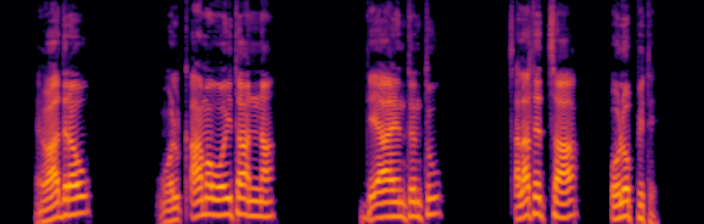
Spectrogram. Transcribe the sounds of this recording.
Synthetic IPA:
hɛ̰waːd̪ɪɾɐw | wɔlkʼːaːmɐwɔjt̪aːnːɐ | d̪ɛʔjaːhɪnt̪ːɛnt̪ːʊ | t͡sʼɐlɐt̪ɛt͡sːaː | ɔlɔpːɪt̪ɛ

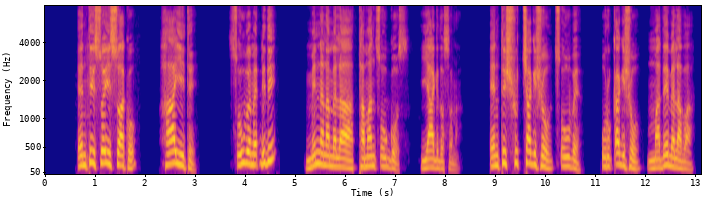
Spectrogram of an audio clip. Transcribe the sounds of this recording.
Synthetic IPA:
ʔɛnt̪ːɪːsːɔjɪsːʊwaːkːɔ | haːjiːt̪ɛ̰ | t͡sʼuːbɛmɛɗːɪd̪ɪ | mɪnːɐnɐmɛlaːt̪ɐmɐnt͡sʼuːɡːo̞̰ːs | jaːɡɪd̪ɔsɔnɐ̰ | ʔɛnt̪ːɪʃʊt͡ʃːɐɡɪʃɔt͡sʼuːbɛ | ʊɾkʼːɐɡɪʃɔmɐd̪ɛmɛlɐba̰ː

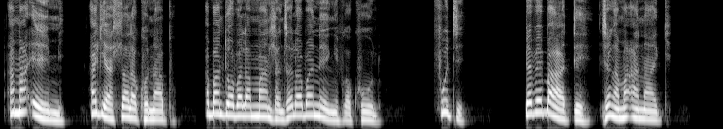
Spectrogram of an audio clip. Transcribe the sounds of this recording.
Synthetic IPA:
amaʔemi | aɣijaɬalakʰɔnapʰɔ̥ | aβantʼuaβalamand͡ɮʱand͡ʒʱalɔaβaneŋiɣakʰuːlu | futʰi | βɛβɛβad̥ʱɛnd͡ʒʱɛŋamaːnaːkʼi̥

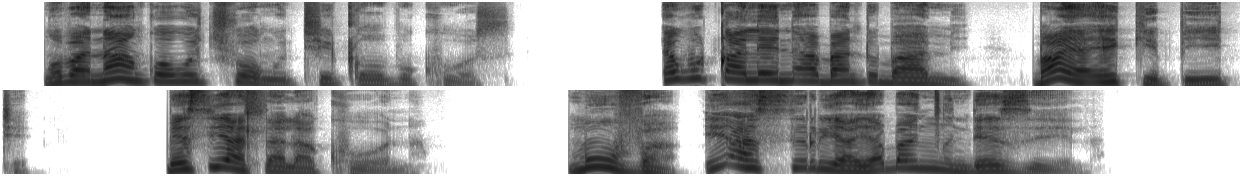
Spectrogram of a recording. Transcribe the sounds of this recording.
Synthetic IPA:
ŋɔβanaŋkʼoɣut͡ʃʰʼwɔŋutʰiǁɔoβukʰoːsi̥ | eɣuǃaleniaβantʼuβami | βajaeɡ̥ʱib̥ʱiːtʰɛ | βesijaɬalakʰɔ̰ːna | muvaiasiriajaβaŋ͡ǀindʱɛzɛ̰ːla

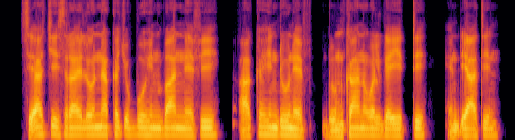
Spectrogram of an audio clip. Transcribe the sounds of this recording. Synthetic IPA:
sɪʔat͡ʃːɪɪsɾaːʔɛlo̞ːnːɪɐkːɐt͡ʃʼʊbːuːhɪnbaːnːeːfɪ | ɐkːɐhɪnd̪uːneːf | d̪ʊŋkaːnwɐlɡɐʔiːt̪ːɪ | hɪ̰nᶑɪjʔaːt̪iːn

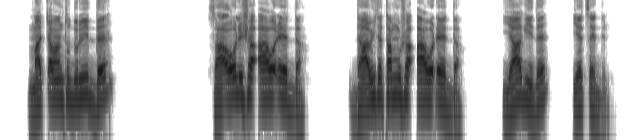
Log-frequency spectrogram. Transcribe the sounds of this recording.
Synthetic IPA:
mɐt͡ʃʼːɐwɐnt̪ːʊd̪ʊɾiːd̪ːɛ | saːʔo̞ːlɪʃ̬ɐʔaːwɔɗe̞ːd̪ːɐ̰ | d̪aːwɪt̪ɛt̪ɐmːʊʃ̬ɐʔaːwɔɗe̞ːd̪ːɐ̰ | jaːɡiːd̪ɛ | jɛt͡sʼːe̞ːd̪ːɪnɔ

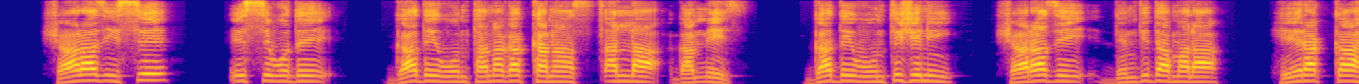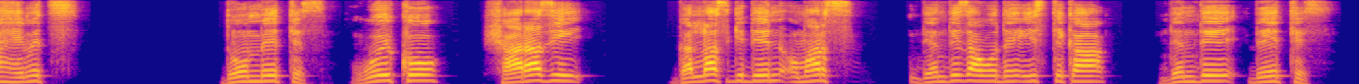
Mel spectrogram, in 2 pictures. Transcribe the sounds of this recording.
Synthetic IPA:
ʃaːɾɐzɪsːɪ | ɪsːɪwɔd̪ɛ | ɡɐd̪ɛwɔnt̪ːɐnɐɡɐkːɐnaːst͡sʼɐlːɐɡɐmːeːs | ɡɐd̪ɛwɔnt̪ːɪʃ̬ɪn | ʃaːɾɐzɪd̪ɛnd̪ɪd̪ɐmɐlɐ | he̞ːɾɐkːɐhɛmɛt͡s | d̪o̞ːmːe̞ːt̪ːeːs | wɔjkːɔ | ʃaːɾɐzɪ | ɡɐlːɐsɡɪd̪ɪnɔmɐɾs | d̪ɛnd̪ɪzɐwɔd̪ɛɪst̪ːɪkɐ | d̪ɛnd̪ɛbe̞ːt̪ːḛːs

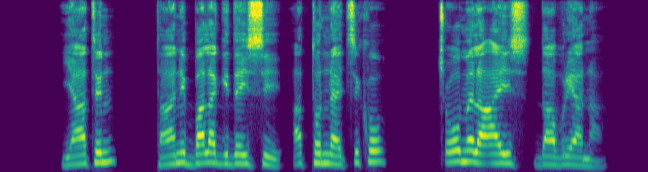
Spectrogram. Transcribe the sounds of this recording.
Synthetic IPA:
jaːt̪ɪn | t̪aːnɪbɐlɐɡɪd̪ɛjsːiɐt̪ːɔnːɐɪt͡sʼːɪkɔ | t͡ʃʼo̞ːmɛlɐːjsd̪aːbʊɾɪjaːnɐ̰

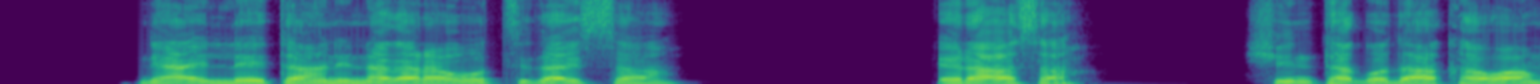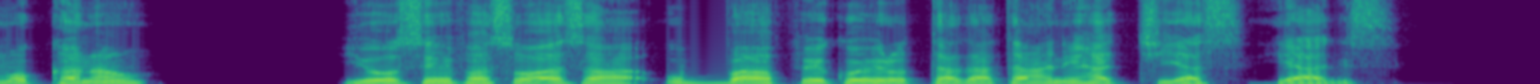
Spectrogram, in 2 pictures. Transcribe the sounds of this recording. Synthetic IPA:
nɛɐjlːɛjt̪aːnɪnɐɡɐɾɐo̞ːt͡sːɪd̪ɐjsːɐ | ɛɾaːsɐ | ʃɪnt̪ɐɡɔd̪aːkɐwaːmɔkːɐnɐw | jo̞ːse̞ːfɐsɔɐs̬aːʔʊbːaːpːɛkɔjɾɔt̪ːɐd̪ɐt̪aːnɪɦɐt͡ʃːɪjɐsjaːɡɪs

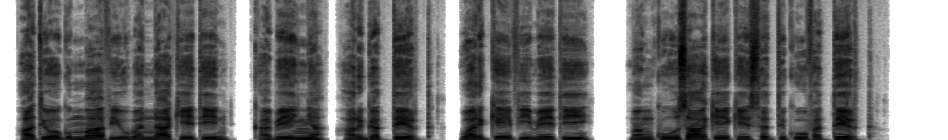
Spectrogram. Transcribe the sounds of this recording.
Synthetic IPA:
ʔɐt̪ɪjoːɡʊmːaːfɪʊbɐnːaːke̞ːt̪iːŋ | kʼɐbe̞ːɲːɐ | ɐɾɡɐt̪ːe̞ːɾt̪ɐ̥ | wɐɾkʼeːfɪmeːt̪iː | mɐŋkuːsaːke̞ːke̞ːsːɐt̪ːɪkuːfɐt̪ːe̞ːɾt̪ɐ̥

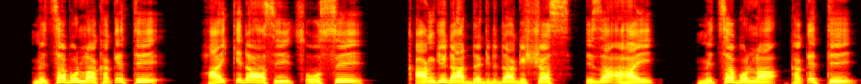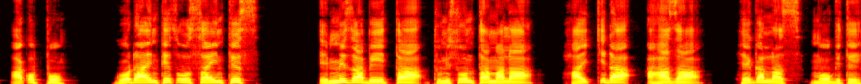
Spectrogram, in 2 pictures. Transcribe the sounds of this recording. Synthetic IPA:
mɪt͡sːɐbɔlːɐkɐkʼɛt̪ːɪ | hɐjkʼːɪd̪ɐːsɪt͡sʼo̞ːsːɪ | kʼɐŋɡɪd̪aːd̪ːɛɡɪd̪ɪd̪ɐɡɪʃːɐsɪzɐːɦɐj | mɪt͡sːɐbɔlːɐkɐkʼɛt̪ːɪʔɐ̰kʼɔpːɔ | ɡɔd̪aːɪnt̪ːɛt͡sʼo̞ːsːɐjɪnt̪ːɛs | ɪmːɪzɐbiːt̪ːɐt̪ʊnɪsɔnt̪ːɐmɐlɐ | hɐjkʼːɪd̪ɐːɦɐzɐ | hɛɡɐlːɐsmo̞ːɡɪt̪ɛ

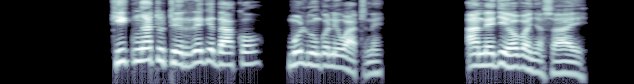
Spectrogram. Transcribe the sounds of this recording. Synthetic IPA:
kɪkŋatoteɾːeɡɪd̪akɔ | molwoŋɡonɪwatnɛ | anɛd͡ʒɪhɔvaɲasajḛ

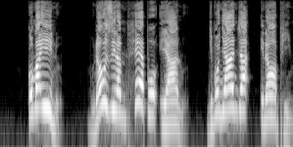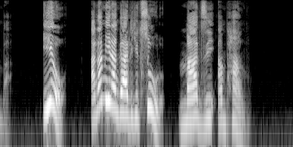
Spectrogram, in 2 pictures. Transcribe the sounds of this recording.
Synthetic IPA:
kɔmainu | munauziɾampʰɛpɔjaːnṵ | ndip̬ɔɲand͡ʒa | inawapʰḭːmba̰ | iwɔ | anamiɾaŋɡat̬it͡ʃit͡sʰulɔ̰ | m̩mad͡ziam̩pʰaːɱvu

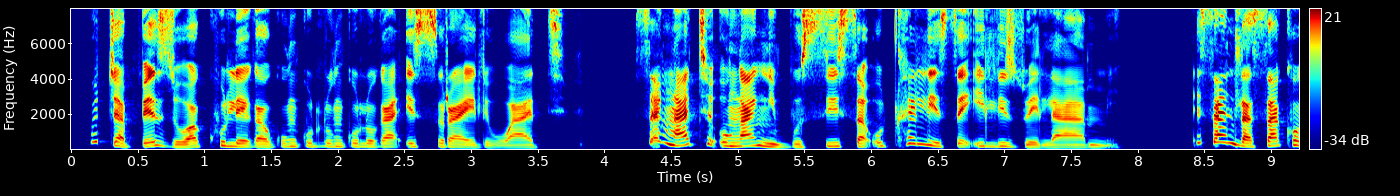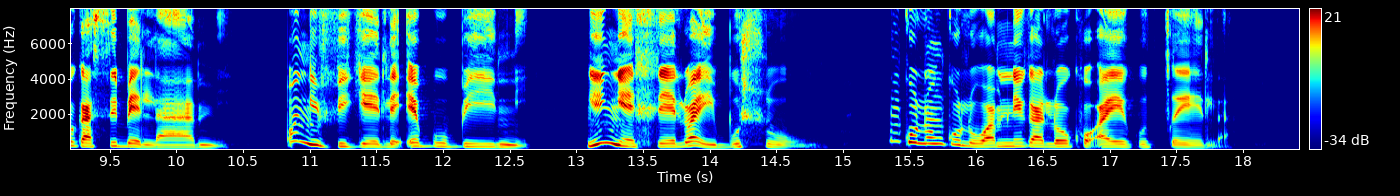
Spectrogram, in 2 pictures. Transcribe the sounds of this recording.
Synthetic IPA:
ud̥ʒ̥ʱab̥ʱeziwakʰulɛɣaɣuŋkʼuluŋkʼuluɣaʔisrajeliwaːtʰi̥ | sɛŋatʰiʔuŋaŋiβusisaʔuǃʰelisɛʔilizwɛlaːmiː | sand͡ɮʱasakʰɔɣasiβɛlaːmi | uŋiviɣɛlɛʔeβuβiːni | ŋiŋɛɬɛlwajiβuɬuːŋu | uŋkʼuluŋkʼuluwam̩niɣalɔkʰɔʔajeɣuǀɛːla̰

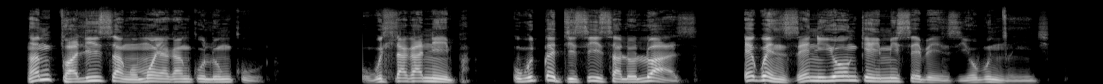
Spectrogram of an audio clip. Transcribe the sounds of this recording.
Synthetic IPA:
ŋam̩ɡ͡ǀʱwalisaŋɔmɔjaɣaŋkʼuluŋkʼuːlu | uɣuɬaɣanipʰḁ | uɣuǃed̥ʱisisalɔlwazi | ɛɣwɛnd͡zʱenijɔŋkʼɛimisɛβend͡zʱijoβuŋ͡ǀʱiːt͡ʃʼi̥

